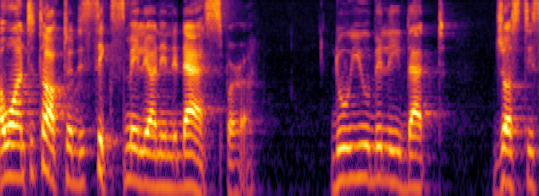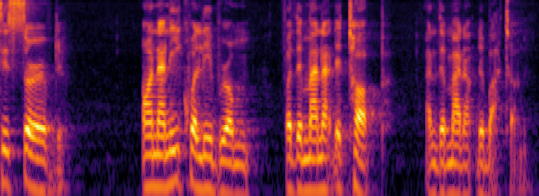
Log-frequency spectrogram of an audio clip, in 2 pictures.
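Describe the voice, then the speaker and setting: A man with a Jamaican accent, fairly high in pitch, with ordinary pitch variation, a moderate pace and long, frequent pauses. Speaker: political commentator and YouTuber. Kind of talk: impassioned political talk on a talk show. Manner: emphatic, declamatory.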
